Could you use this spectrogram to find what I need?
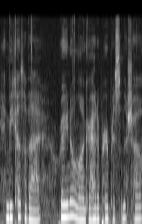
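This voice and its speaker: In a relaxed tone, a woman speaks at medium pitch with a somewhat breathy voice and monotone, flat intonation. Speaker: ASMR artist. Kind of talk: ASMR drawing commentary. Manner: soft-spoken, relaxed.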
